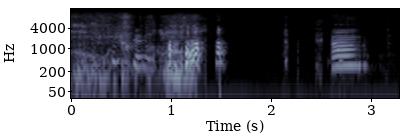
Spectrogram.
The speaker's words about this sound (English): Oh, sorry, guys. My pig came in the room. Go away. Damn piece of bacon.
